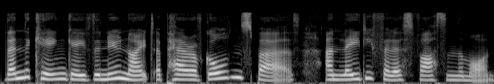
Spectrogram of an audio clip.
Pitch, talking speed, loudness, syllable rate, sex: 235 Hz, 220 wpm, -16 LUFS, 5.0 syllables/s, female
